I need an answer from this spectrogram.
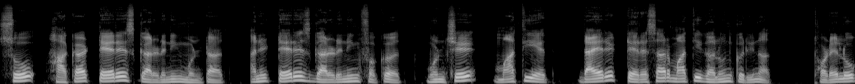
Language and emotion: Goan Konkani, neutral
